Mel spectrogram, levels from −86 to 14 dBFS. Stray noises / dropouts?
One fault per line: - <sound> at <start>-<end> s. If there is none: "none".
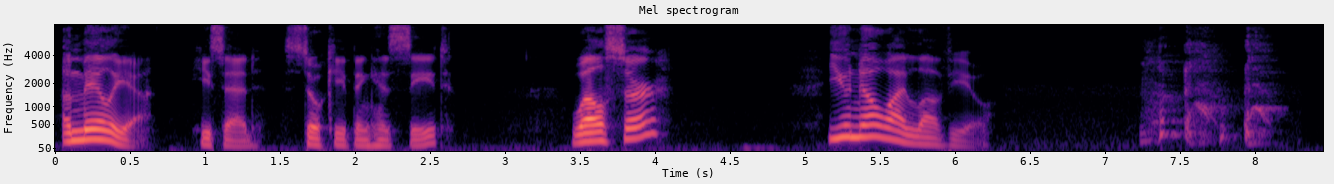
- cough at 7.2-8.2 s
